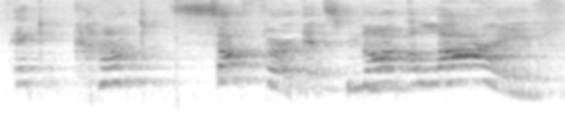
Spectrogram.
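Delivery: high, loud frantic protest; desperate shouting. Acted. Scientist Amy shouting denial at her captor. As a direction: insist desperately, near tears.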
